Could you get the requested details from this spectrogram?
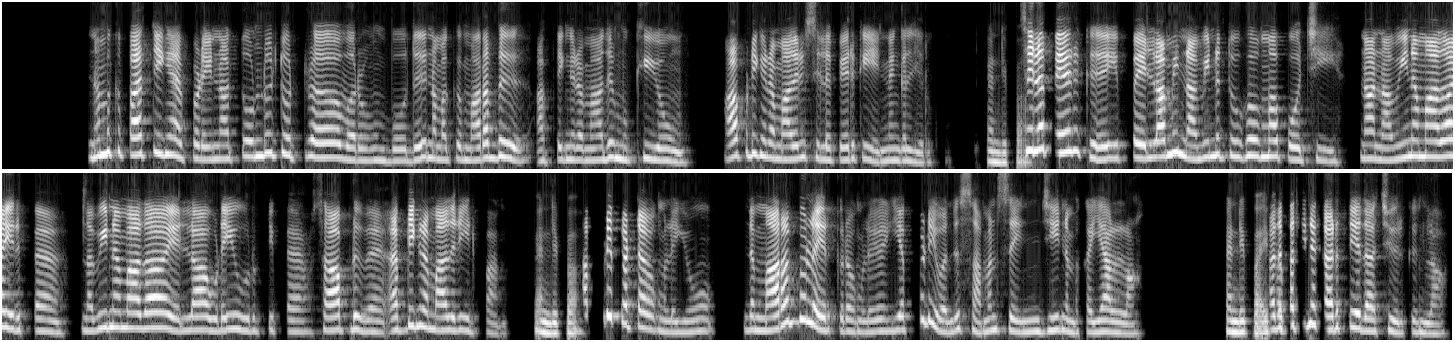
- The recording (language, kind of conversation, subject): Tamil, podcast, மரபுகளையும் நவீனத்தையும் எப்படி சமநிலைப்படுத்துவீர்கள்?
- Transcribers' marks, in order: "தொண்றுதொட்டு" said as "தொண்டு தொற்றா"; "நவீனத்துவமா" said as "நவீன்துகமா"; "உடுத்திப்பேன்" said as "உருட்டிப்பேன்"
